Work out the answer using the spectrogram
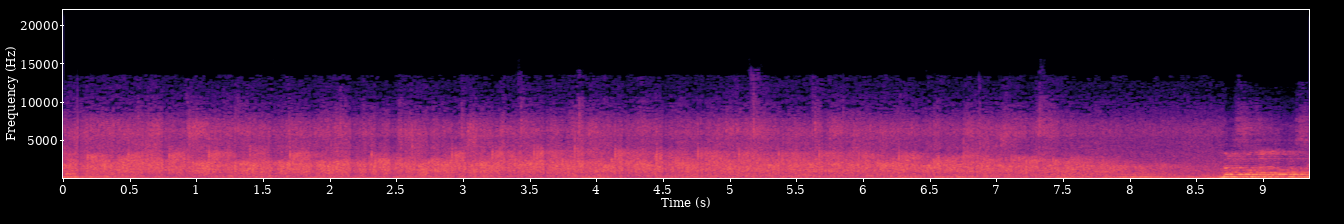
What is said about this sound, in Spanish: Yo quiero que le dé fuerte un aplauso al Señor.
